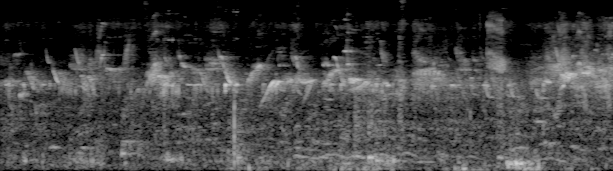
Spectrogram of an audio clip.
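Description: Birds chirping, with many quick calls overlapping one another.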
